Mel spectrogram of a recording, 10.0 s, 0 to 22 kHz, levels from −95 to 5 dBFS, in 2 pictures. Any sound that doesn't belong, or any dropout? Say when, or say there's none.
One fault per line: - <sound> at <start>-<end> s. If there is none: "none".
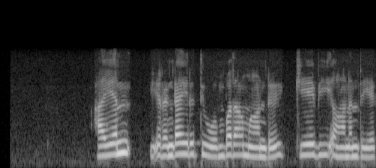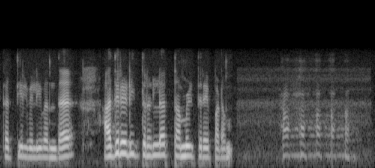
- laugh at 8.7-9.9 s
